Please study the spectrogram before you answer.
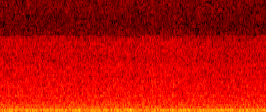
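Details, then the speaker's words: Olympian generator, previous no-start from flat battery, now started and charging normally: steady, even low rumble with no knocks or surges; normal running. "बमला start हो गया है अभी इसका check करेंगे battery charge कर रहा है"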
